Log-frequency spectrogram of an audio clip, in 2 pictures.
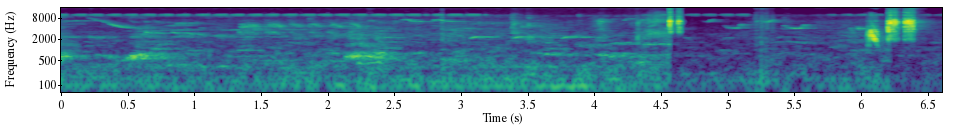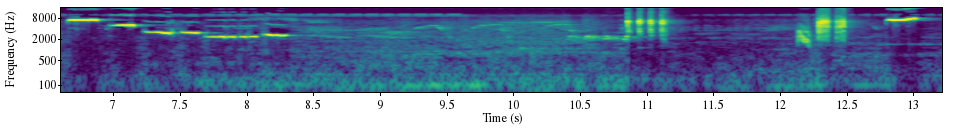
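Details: Oriental magpie-robin singing; after a noisy murmuring start, a run of sharp high whistled notes, slurred downward and upward, delivered in quick succession, with bursts of broadband clicks and a faint steady high tone throughout.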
